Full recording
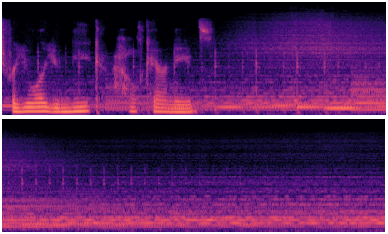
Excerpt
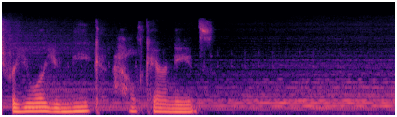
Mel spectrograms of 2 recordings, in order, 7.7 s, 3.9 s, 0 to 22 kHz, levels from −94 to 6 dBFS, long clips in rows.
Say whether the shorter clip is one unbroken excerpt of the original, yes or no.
no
